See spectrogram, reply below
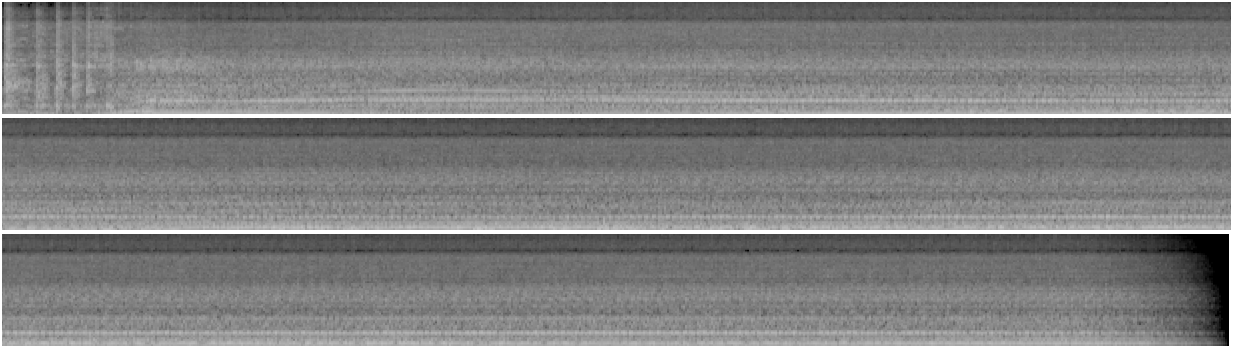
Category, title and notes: Sound effects > Vehicles
VEHCar-Samsung Galaxy Smartphone, CU Start, Idle, Toyota Highlander Nicholas Judy TDC
A toyota highlander car starting and idling.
